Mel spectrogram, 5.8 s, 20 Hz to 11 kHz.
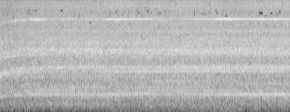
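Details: Dyson DC07 upright vacuum with brand-new clutch assembly, cleaning carpet: steady high-pitched motor whine, even airflow rush, no rattles or belt slap; running normally.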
